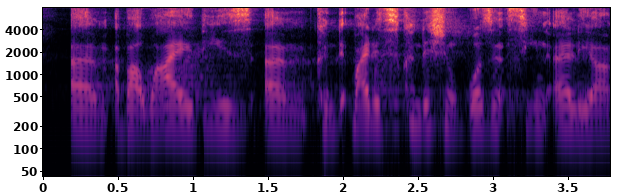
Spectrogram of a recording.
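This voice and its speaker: Moderate pace against noticeable background noise. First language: German. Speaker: panel speaker at community event. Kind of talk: panel discussion. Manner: halting, many fillers.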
